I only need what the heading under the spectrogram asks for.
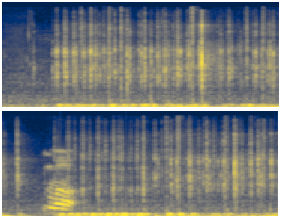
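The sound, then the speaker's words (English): Rapid typing on a computer keyboard, many quick light clicks in an uneven stream over a low hum, broken by a brief pause midway before the tapping resumes. “I'm just going to type it to you, because it's,”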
